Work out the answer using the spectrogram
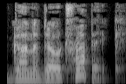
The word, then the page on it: gonadotropic: British English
